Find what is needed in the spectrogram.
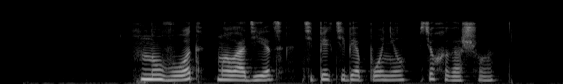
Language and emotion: Russian, positive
